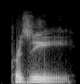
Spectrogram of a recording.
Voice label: "prezzie", American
